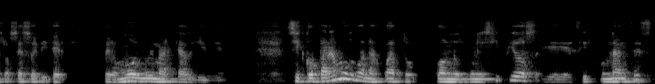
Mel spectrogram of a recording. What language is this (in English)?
Spanish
